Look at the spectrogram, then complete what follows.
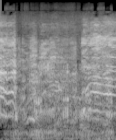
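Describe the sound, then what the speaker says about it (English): Pigs on open pasture grunt and squeal loudly and continuously, agitated over an empty feeder, a dense overlapping chorus of harsh oinks and shrieks close by. "So the pigs are pretty mad right this minute"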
